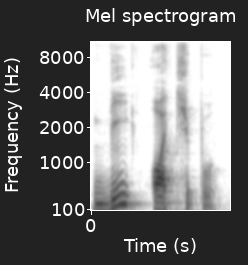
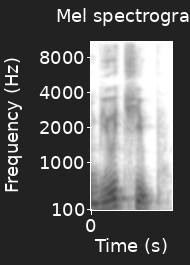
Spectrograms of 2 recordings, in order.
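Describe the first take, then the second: First: "Biótipo" very slow, stress on BI-Ó with open ó; slow correct biótipo. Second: "Biotipo" as people say it, stress on TI; wrong biotipo. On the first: Teacher shows the correct form to students, very slowly. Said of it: "Olha como é que fala isso". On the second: Teacher imitates the common mistake, stress on TI. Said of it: "Mas tá errado". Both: Shown as a demonstration.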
